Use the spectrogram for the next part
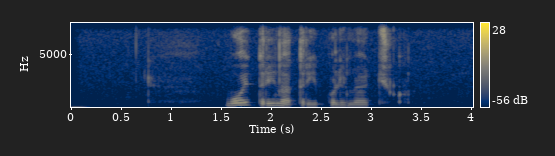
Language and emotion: Russian, neutral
